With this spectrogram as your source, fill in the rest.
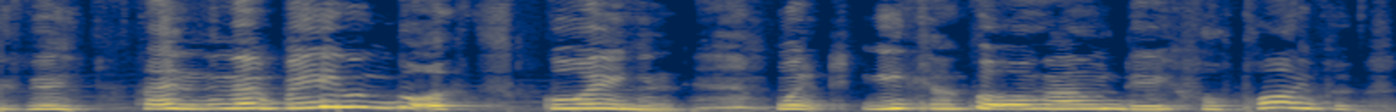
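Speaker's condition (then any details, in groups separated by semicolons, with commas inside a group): Cerebral palsy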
